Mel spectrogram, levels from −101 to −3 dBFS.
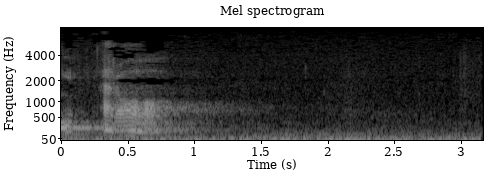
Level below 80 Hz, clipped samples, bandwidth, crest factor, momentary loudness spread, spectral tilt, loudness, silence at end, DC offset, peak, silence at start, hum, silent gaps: -62 dBFS; under 0.1%; 8 kHz; 24 dB; 21 LU; -4.5 dB/octave; -48 LUFS; 0 s; under 0.1%; -26 dBFS; 0 s; none; none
